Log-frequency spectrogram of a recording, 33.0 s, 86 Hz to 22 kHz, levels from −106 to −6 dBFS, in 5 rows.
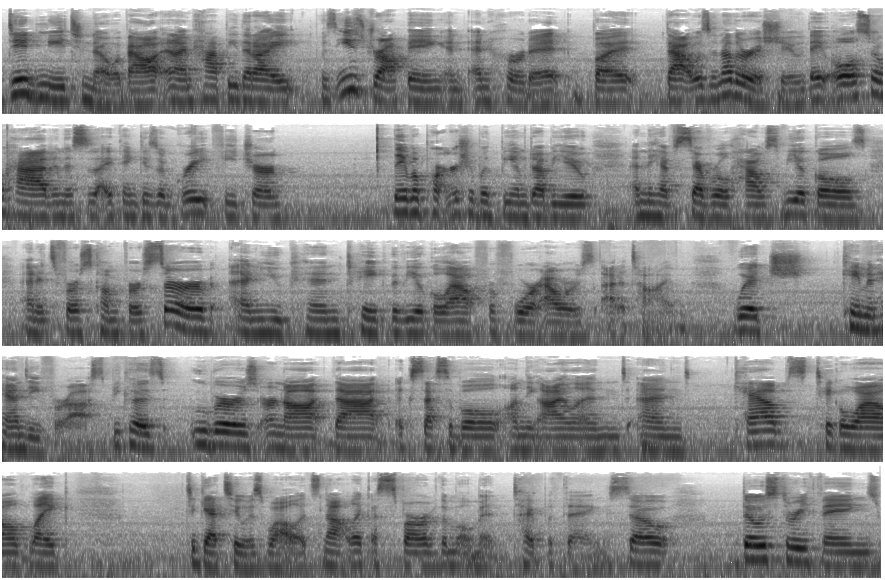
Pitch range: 150-175 Hz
